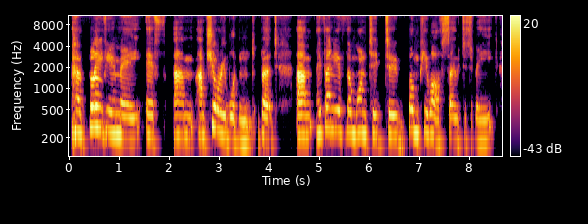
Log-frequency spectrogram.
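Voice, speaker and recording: An older woman, a psychic guest, answering questions with many pauses and restarts, her voice a little croaky. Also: mid-range voice, rough recording. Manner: hesitant, many ums and restarts. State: slightly croaky voice. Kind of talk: conversational interview answers.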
